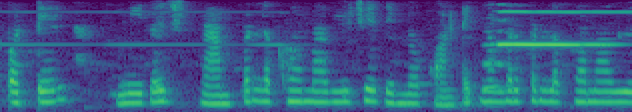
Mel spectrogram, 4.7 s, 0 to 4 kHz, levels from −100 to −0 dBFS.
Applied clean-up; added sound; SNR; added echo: classical method log-MMSE.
